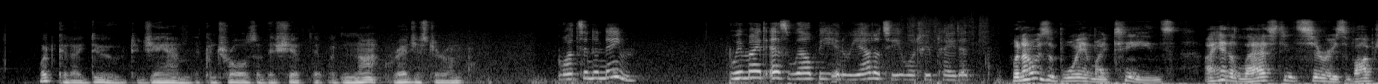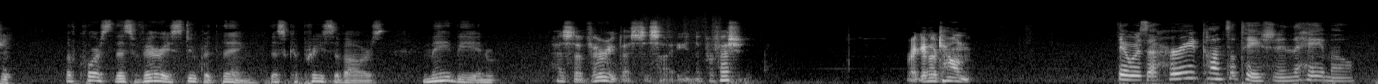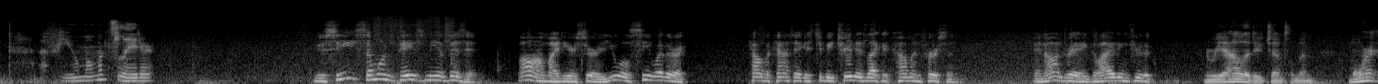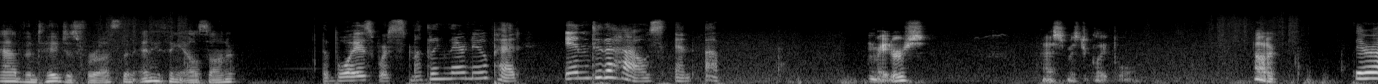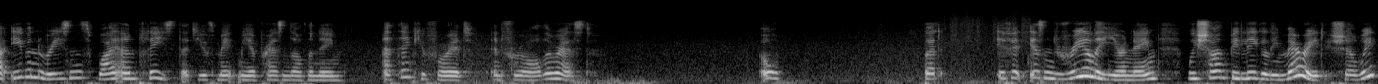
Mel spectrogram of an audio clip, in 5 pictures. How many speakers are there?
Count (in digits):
7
